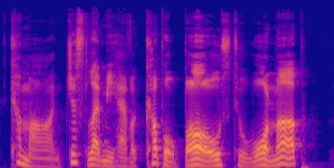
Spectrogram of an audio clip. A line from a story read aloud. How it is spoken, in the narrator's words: Lin Chong pleaded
